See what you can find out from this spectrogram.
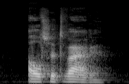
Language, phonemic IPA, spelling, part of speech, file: Dutch, /ˌɑlsətˈwarə/, a.h.w., adverb, Nl-a.h.w..ogg
- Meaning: as it were; abbreviation of als het ware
